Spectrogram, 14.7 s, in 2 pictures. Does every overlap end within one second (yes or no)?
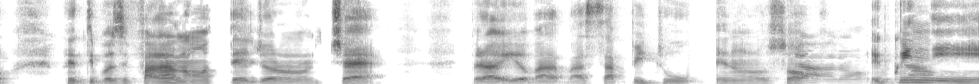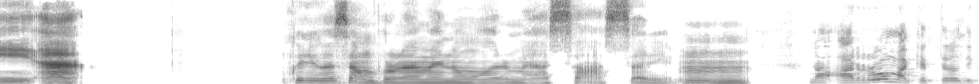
no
